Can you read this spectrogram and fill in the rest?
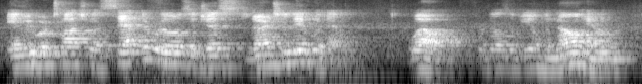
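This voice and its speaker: A man's voice: mid-range voice, fairly bright tone, far from the mic, slight background noise. Man giving a speech in an echoey hall. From Brazil. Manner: earnest, heartfelt, measured. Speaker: award honoree. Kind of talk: acceptance speech. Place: large hall. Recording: very echoey hall, mic from afar.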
